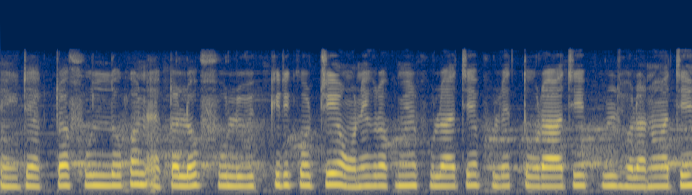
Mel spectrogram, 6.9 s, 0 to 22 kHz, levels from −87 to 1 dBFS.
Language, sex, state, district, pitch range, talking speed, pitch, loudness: Bengali, female, West Bengal, Dakshin Dinajpur, 195-210 Hz, 165 wpm, 205 Hz, -16 LUFS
